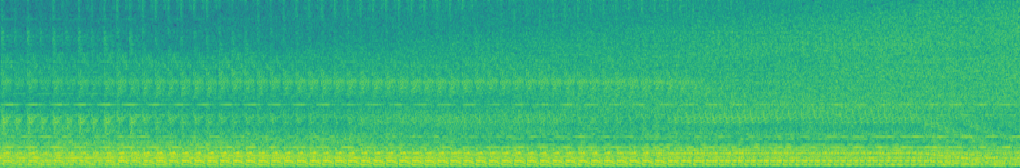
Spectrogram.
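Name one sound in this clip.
Electronic dance music plays loudly with a fast pulsing beat.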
